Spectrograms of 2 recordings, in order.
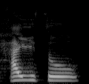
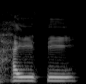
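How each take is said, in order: First: The word ends with an u vowel. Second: The word ends with an i vowel. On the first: "biddom dengan dibaca dhammah" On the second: "bil kasri"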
